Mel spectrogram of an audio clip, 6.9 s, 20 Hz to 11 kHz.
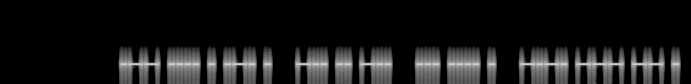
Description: Morse code, heard as a keyed tone, about 30 wpm, 700 Hz. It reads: WHERE DID SHE COME
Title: Sentences from Top 200 Words 30wpm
